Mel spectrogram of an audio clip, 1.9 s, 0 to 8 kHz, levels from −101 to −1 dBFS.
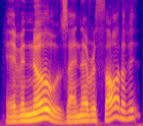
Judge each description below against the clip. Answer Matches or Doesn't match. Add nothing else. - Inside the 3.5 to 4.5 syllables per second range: Doesn't match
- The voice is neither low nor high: Matches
